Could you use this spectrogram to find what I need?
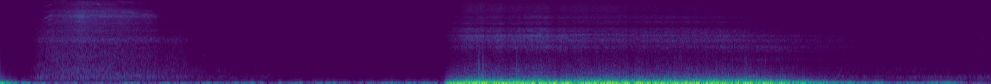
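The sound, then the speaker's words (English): Deep breathing through the nose: a faint, airy inhale, then after a pause a loud, rushing exhale that lasts about three seconds and trails off softly. “In and out through your nose, fully expressed breath.”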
